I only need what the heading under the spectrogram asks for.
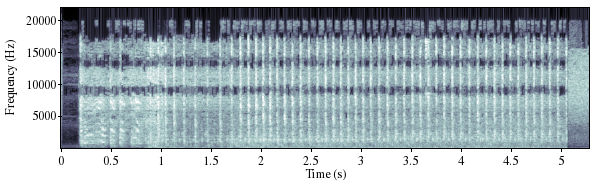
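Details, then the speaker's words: Truck engine on its first start: cranks, catches, then a rough idle with a hard steady clatter each turn; a shop scan showed a dead number three cylinder and the sound was judged top end, traced to a bent pushrod. "so the last time we talked about this actual the actual truck part was when I talked about the engine you heard it when I started up for the first time and it sounded really bad"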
